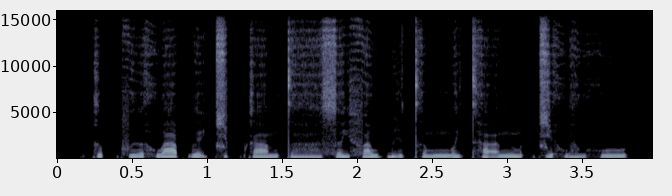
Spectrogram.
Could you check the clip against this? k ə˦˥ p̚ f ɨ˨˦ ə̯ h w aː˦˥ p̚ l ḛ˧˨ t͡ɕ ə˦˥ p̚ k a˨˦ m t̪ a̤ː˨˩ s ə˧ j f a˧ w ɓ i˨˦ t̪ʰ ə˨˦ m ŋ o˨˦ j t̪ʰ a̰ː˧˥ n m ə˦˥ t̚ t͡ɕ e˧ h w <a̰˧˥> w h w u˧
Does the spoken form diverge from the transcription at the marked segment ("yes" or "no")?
yes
